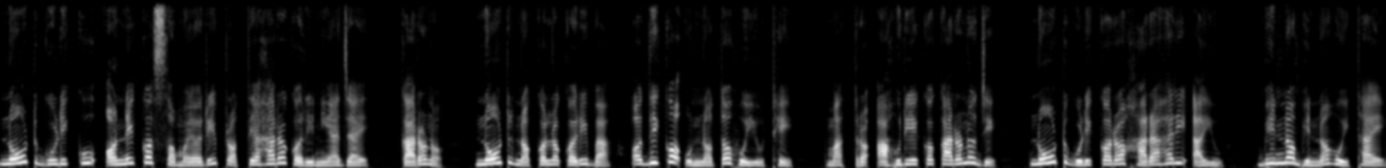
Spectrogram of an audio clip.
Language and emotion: Odia, neutral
